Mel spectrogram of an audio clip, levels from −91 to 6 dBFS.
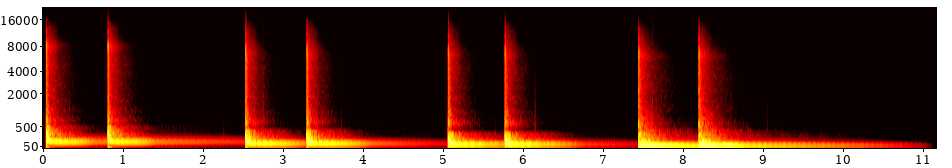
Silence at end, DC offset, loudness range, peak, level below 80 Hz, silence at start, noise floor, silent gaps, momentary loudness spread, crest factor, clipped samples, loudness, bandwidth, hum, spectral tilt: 1.15 s; under 0.1%; 4 LU; -2 dBFS; -24 dBFS; 0.05 s; -63 dBFS; none; 21 LU; 18 dB; under 0.1%; -21 LUFS; 11 kHz; none; -7 dB/octave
